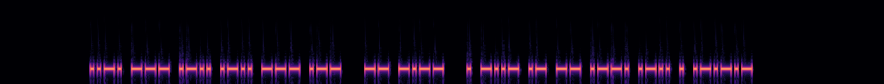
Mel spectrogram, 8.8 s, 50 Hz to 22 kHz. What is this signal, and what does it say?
Morse code, heard as a keyed tone, about 34 wpm, 700 Hz. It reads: FOLLOW MY EXAMPLE.
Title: Sentences from Top 1000 Words - Review Part 1 - 35wpm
